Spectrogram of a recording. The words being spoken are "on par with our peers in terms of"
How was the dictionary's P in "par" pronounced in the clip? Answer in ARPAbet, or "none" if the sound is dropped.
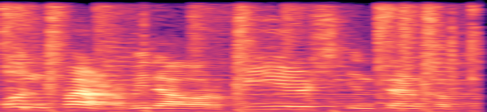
F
